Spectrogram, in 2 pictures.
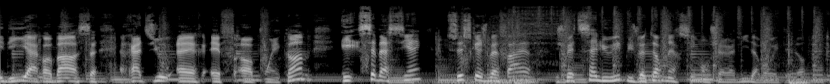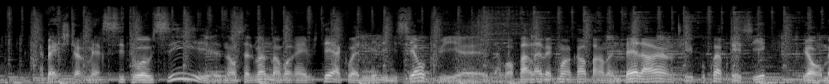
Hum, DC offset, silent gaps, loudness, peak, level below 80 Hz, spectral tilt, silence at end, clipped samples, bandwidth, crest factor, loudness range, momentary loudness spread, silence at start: none; under 0.1%; none; -22 LUFS; -2 dBFS; -40 dBFS; -4.5 dB/octave; 0 s; under 0.1%; 16.5 kHz; 20 dB; 4 LU; 9 LU; 0 s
